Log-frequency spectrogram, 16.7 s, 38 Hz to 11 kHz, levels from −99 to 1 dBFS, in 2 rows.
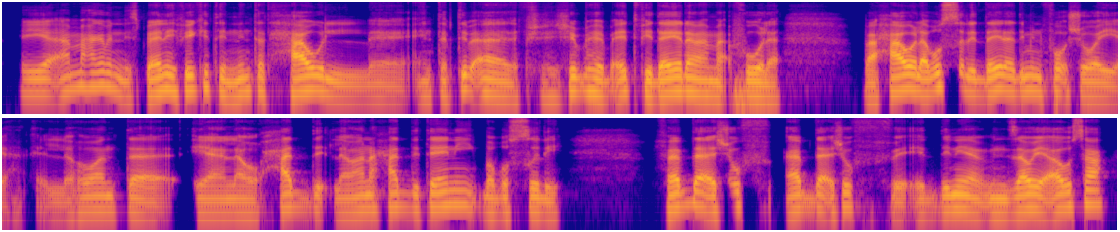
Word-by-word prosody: هي 110 0 -1
أهم 130 +6 -3
حاجة 160 +1 -1
بالنسبة 120 - 0
لي 135 -1 +2
فكرة 130 +1 -1
إن 100 +2 -2
أنت 120 +1 -3
تحاول 115 -10 +3 0.3
أنت - - -10
بتبقى 100 -7 -1
في 95 -1 -12
شِبْه 125 +2 0
بقيت 115 +4 -1
في 105 - 0
دايرة 115 +1 +5
مقفولة، 95 -3 0 0.6
باحاول 135 +3 +6
أبُص 150 +1 +2
للدايرة 120 +3 +3
دي 120 - -2
من 130 -1 -1
فوق 125 +1 -3
شوية، 95 -4 -3
اللي 80 +1 -11
هو 105 +5 -3
أنت 105 -2 -4 0.2
يعني 90 -1 -3
لو 90 -2 -3
حد - - -2
لو 95 +3 -3
أنا 115 0 -1
حد 120 0 -4
تاني 135 +3 -1
بابُص 95 +2 -4
لي، 85 -4 -3 0.7
فأبدأ 125 0 +3
أشوف 130 +5 -5
أبدأ - - +1
أشوف - - -7
الدنيا 105 +3 -2
من 90 +3 -4
زاوية 110 +3 +4
أوْسع 130 +5 +3
110 Hz, 160 wpm, -24 LUFS, 95-125 Hz, 0.7 s, باحاول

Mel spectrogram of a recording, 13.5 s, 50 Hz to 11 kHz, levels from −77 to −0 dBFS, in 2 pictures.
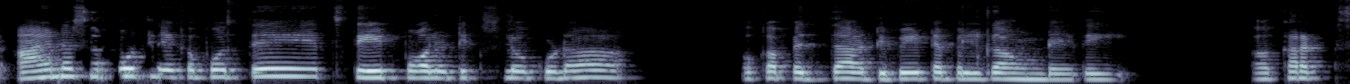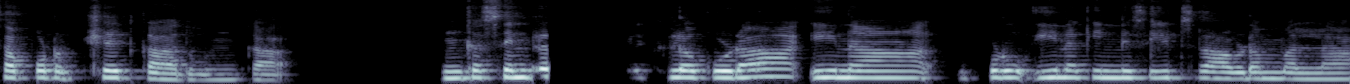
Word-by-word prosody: ఆయన 255 +4 +2
సపోర్ట్ 275 +1 +2
లేకపోతే 250 +2 +1 0.4
స్టేట్ 235 -1 +4
పోలిటిక్స్‌లో 230 0 -1
కూడా, 230 +2 0 0.8
ఒక 215 +2 -1
పెద్ద 200 0 -2 0.2
డిబేటబుల్‌గా 200 0 0
ఉండేది. 180 0 -4 0.8
ఆహ్, 195 0 -6
కరెక్ట్ 220 0 -3
సపోర్ట్ 230 0 +1
వచ్చేది 235 +1 0
కాదు 180 -2 -3
ఇంకా. 175 -1 -9 0.9
ఇంక 220 +2 +1
సెంట్రల్ 245 +2 +5 0.3
సీట్‌లో 240 0 +1
కూడా 240 +2 +6 0.3
ఈయన, 235 -1 +5 0.6
ఇప్పుడు 235 +2 0 0.2
ఈయనకి 240 0 +1
ఇన్ని 230 0 +3
సీట్స్ 230 0 -6
రావడం 205 0 -2
వల్ల 195 0 -5
230 Hz, 120 wpm, -21 LUFS, 200-240 Hz, 0.9 s, కూడా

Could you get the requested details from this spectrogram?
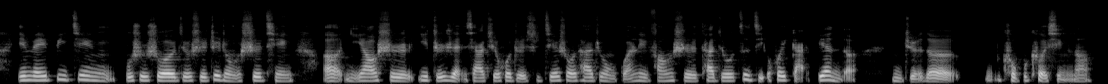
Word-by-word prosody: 因 195 +1 +3
为 195 0 +5
毕 215 +2 -3
竟 200 -5 -1
不 170 - -1
是 185 0 +2
说 170 -2 +7
就 175 +1 0
是 170 -2 -1
这 210 +4 +2
种 155 -3 -3
事 175 +1 +1
情， 155 -3 -6 0.3
呃， - - +2
你 150 - -7
要 170 0 +3
是 165 -5 +1
一 190 -1 -1
直 170 - -1
忍 170 -3 +1
下 155 -1 -1
去， 155 +1 -4
或 170 +1 +1
者 140 -3 -2
是 170 - -14
接 180 +2 0
受 175 -2 +1
他 165 -2 -1
这 175 - -6
种 145 -4 -5
管 130 +7 -6
理 160 -3 -4
方 165 +2 -6
式， 155 -4 -1
他 160 +1 0
就 165 +1 0
自 220 +6 0
己 - - -4
会 195 -1 +2
改 190 - -5
变 195 -7 +4
的， - - -4 0.3
你 - - -7
觉 - - -2
得， - - +2 0.2
嗯， - - -10
可 - - 0
不 - - -6
可 - - +2
行 - - -7
呢？ - - -7
170 Hz, 275 characters per minute, -24 LUFS, 160-185 Hz, 0.3 s, 说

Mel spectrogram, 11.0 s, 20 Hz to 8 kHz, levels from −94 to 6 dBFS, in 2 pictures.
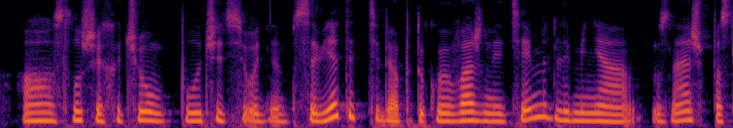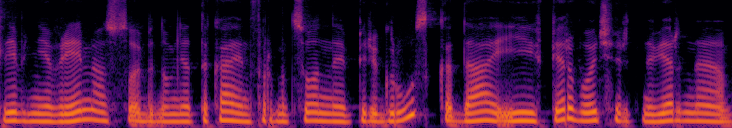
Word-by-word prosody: А, 190 0 +1
слушай, 200 0 -1
хочу 200 -1 0
получить 190 0 -1
сегодня 175 -1 -3
совет 225 - +2
от 275 - -2
тебя - - 0
по - - -14
такой 185 -1 0
важной 185 -2 +2
теме 230 +10 +1
для 225 -6 0
меня. 185 -3 0 0.2
Знаешь, 190 +3 -3
последнее 180 0 0
время 195 +6 +2
особенно 100 - -2
у - - -1
меня 175 0 0
такая 195 +3 0
информационная 180 0 -1
перегрузка, 190 - -1
да. 195 +2 +2
И 195 0 +4
в 180 - -11
первую 210 -2 +2
очередь, 200 - -3
наверное, 185 - 0
190 Hz, 160 wpm, -27 LUFS, 180-200 Hz, 0.2 s, И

